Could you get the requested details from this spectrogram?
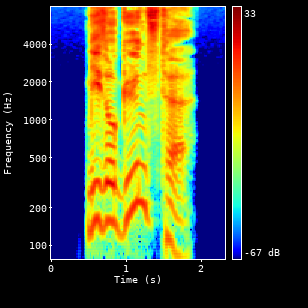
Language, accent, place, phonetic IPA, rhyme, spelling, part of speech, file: German, Germany, Berlin, [mizoˈɡyːnstə], -yːnstə, misogynste, adjective, De-misogynste.ogg
- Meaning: inflection of misogyn: 1. strong/mixed nominative/accusative feminine singular superlative degree 2. strong nominative/accusative plural superlative degree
